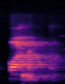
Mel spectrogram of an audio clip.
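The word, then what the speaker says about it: Pfund: Fund. P silent letter.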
